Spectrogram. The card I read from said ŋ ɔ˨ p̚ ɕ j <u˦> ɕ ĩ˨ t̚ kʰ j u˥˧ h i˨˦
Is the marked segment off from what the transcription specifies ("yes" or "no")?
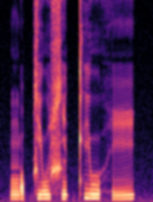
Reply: yes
